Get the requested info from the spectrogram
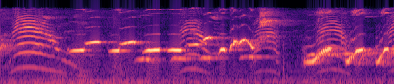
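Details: Garden territorial fight between village cats one morning: short arched yowls rise and fall, recurring at about one-and-a-half-second intervals, interleaved with thin whistled tones and squeaky higher notes in a quiet setting.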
